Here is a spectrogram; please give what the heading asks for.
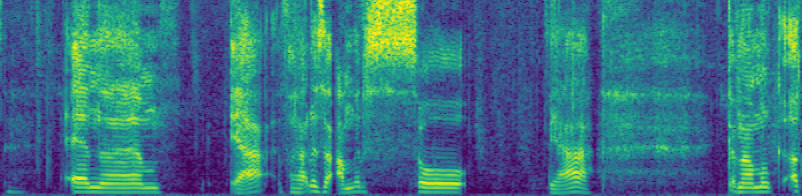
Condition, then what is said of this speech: Down syndrome. En daarmee heb ik soms een beetje last van mijn stem.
